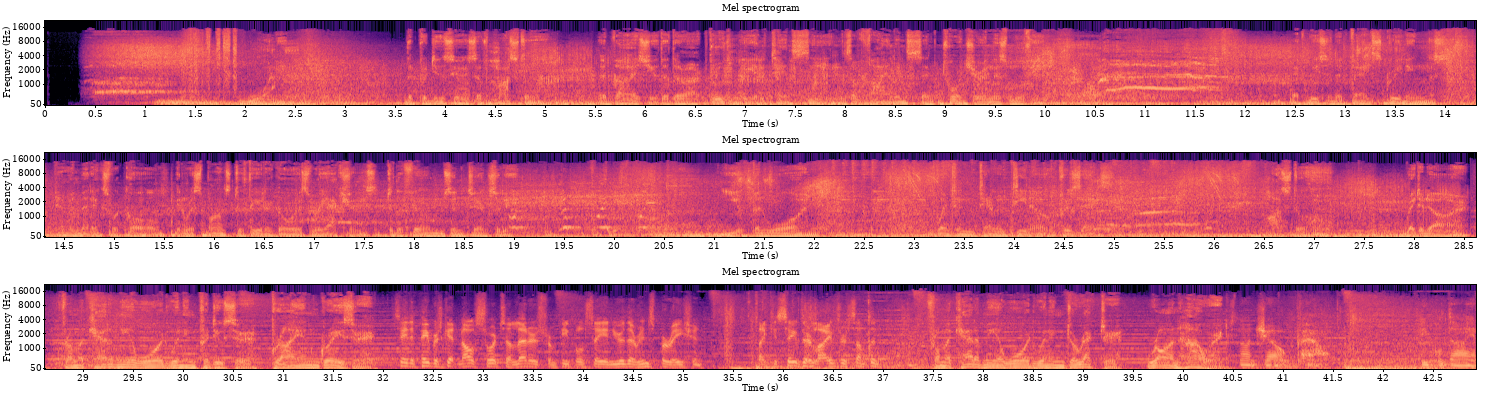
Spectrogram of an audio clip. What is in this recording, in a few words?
trailer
